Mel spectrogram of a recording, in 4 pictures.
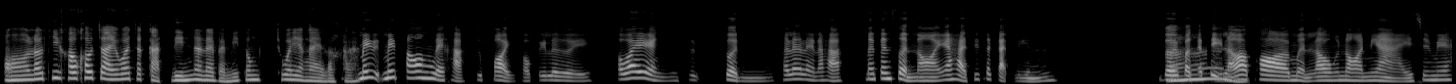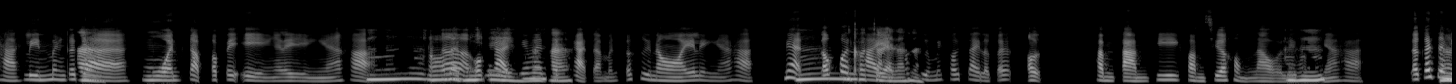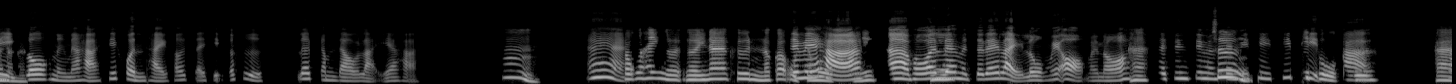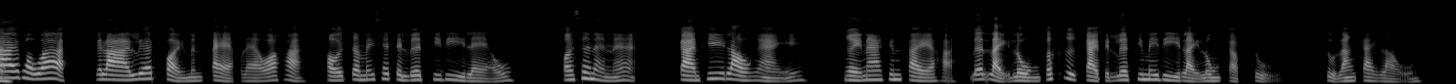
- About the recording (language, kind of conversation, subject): Thai, podcast, คุณมีวิธีฝึกทักษะใหม่ให้ติดตัวอย่างไร?
- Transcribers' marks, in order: tapping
